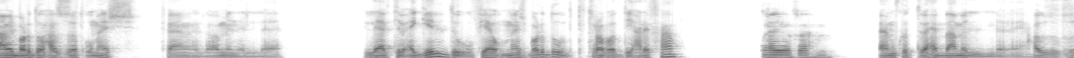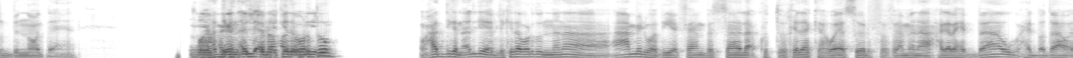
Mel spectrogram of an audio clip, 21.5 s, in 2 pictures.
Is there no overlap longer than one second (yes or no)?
no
